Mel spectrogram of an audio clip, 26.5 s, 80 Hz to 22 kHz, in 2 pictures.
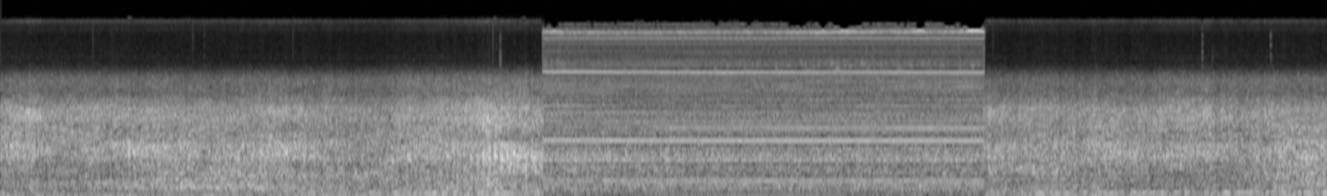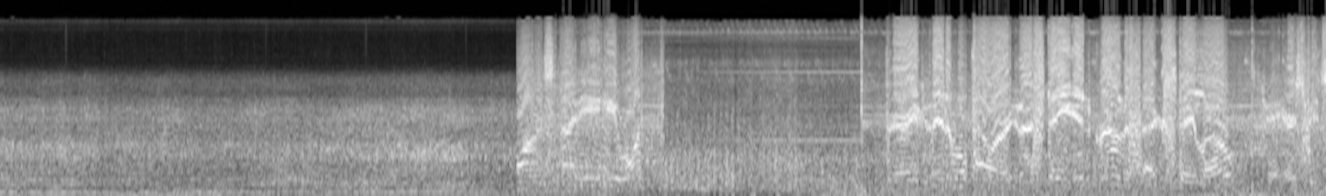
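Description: Mil Mi-17 helicopter's twin turboshaft engines and main rotor running at takeoff power as it lifts off and climbs, a steady hum under the noise, broken by cuts between camera positions. About 18 seconds in, and again near the end, the rotor and airflow noise turns much louder and rougher.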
